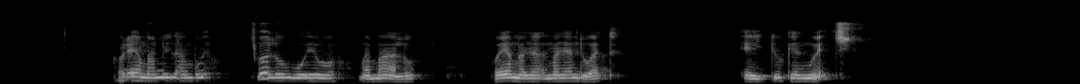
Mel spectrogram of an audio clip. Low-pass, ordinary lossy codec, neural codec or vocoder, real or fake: 7.2 kHz; none; codec, 16 kHz in and 24 kHz out, 1.1 kbps, FireRedTTS-2 codec; fake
